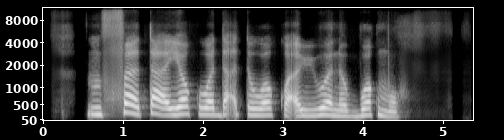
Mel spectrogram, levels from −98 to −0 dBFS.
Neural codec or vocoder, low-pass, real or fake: codec, 24 kHz, 0.9 kbps, DualCodec; 10.8 kHz; fake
